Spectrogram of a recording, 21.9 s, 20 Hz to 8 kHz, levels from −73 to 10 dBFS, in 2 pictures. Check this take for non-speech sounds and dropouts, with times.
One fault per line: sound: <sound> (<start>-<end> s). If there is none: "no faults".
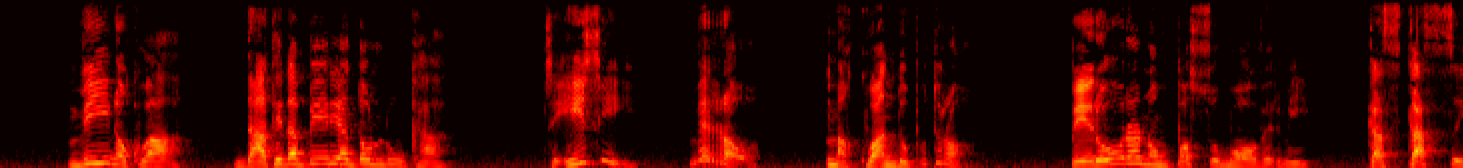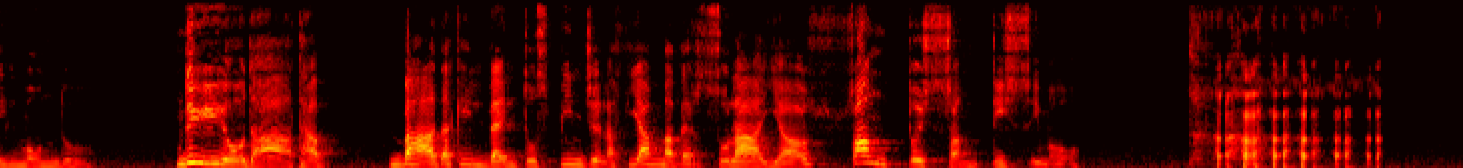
sound: laugh (19.9-21.3 s)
